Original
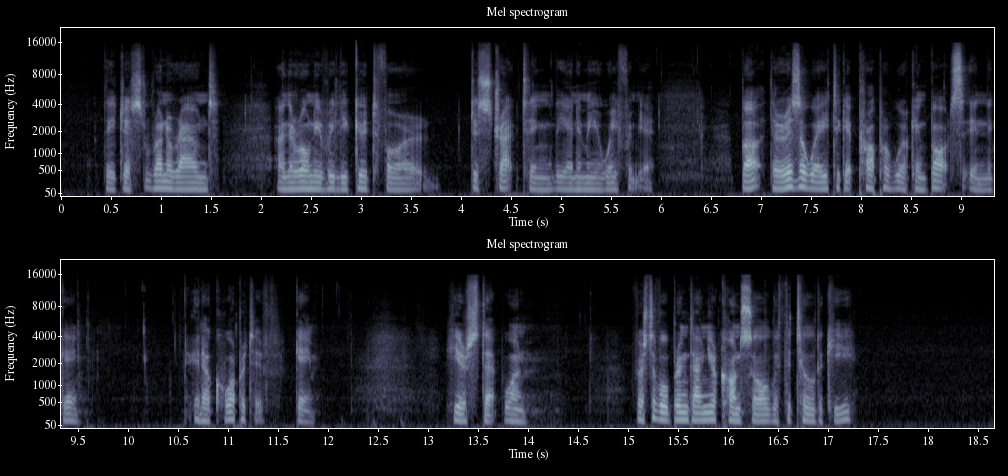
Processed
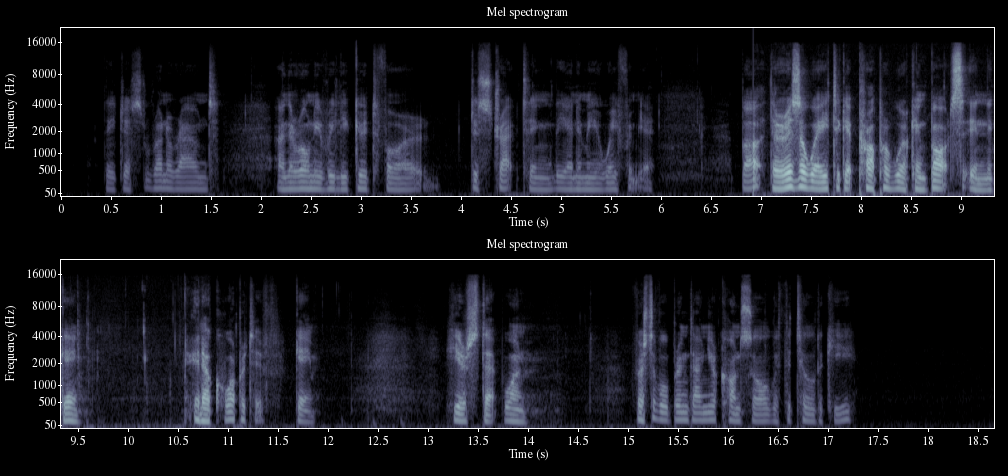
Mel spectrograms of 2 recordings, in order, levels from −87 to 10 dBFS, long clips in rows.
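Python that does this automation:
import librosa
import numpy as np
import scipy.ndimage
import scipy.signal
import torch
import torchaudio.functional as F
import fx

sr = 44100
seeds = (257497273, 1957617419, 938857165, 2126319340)

y = fx.gain(x, sr, db=fx.steps((0.0, -13.5), (1.49, -6.5), (6.93, 5.0), (10.84, -2.0), (15.25, -9.5)))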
